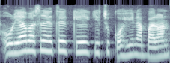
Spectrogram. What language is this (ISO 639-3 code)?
ori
